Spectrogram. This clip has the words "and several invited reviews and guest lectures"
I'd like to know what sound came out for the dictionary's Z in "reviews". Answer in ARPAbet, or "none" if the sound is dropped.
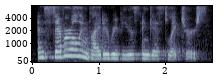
Z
